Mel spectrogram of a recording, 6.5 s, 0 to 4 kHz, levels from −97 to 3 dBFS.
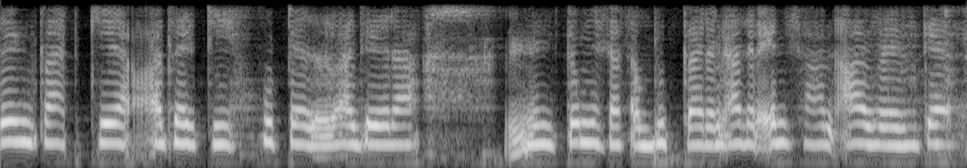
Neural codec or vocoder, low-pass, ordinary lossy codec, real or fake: codec, 24 kHz, 1 kbps, SNAC; 3.6 kHz; none; fake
